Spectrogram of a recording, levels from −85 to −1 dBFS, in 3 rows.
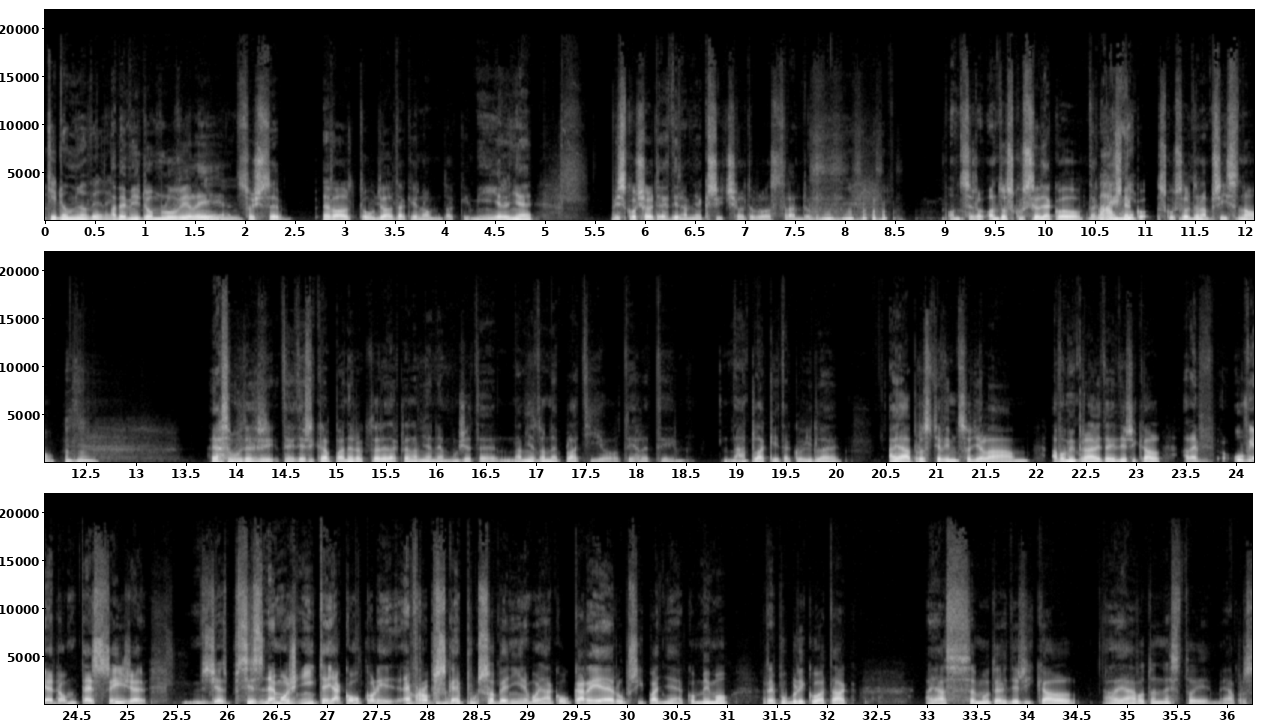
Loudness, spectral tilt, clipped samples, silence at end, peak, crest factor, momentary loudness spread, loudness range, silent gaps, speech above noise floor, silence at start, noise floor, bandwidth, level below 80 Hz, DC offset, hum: -19 LUFS; -6 dB/octave; under 0.1%; 0 s; 0 dBFS; 18 dB; 11 LU; 5 LU; none; 41 dB; 0 s; -59 dBFS; 18 kHz; -58 dBFS; under 0.1%; none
